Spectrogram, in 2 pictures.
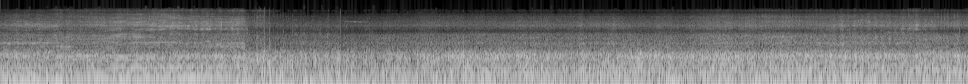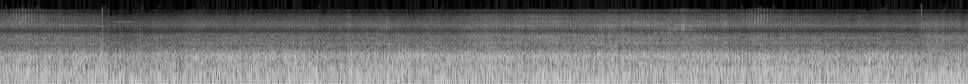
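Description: Motorcycle riding at speed along a road: the engine's pitch climbs during the first few seconds, then settles into a steady rush of engine and road noise.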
